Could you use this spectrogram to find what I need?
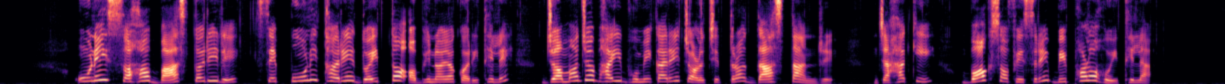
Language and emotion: Odia, neutral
